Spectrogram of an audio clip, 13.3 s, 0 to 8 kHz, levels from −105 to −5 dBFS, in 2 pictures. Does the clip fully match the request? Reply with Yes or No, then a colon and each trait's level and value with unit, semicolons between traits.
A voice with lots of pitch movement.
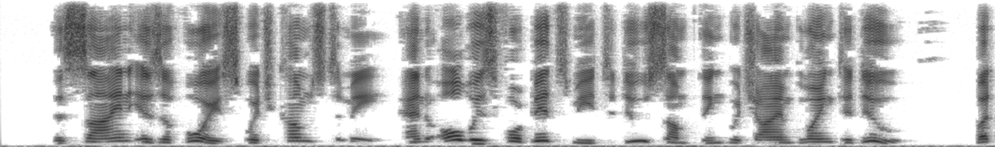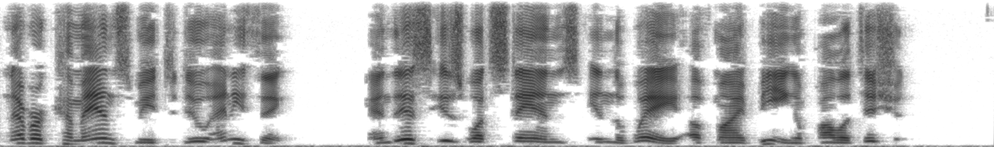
Yes: wide, 8.9 semitones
